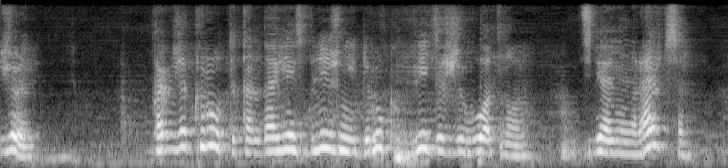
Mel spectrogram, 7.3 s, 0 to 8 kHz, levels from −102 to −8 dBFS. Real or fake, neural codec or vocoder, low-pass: fake; codec, 44.1 kHz, 2.6 kbps, SNAC; 7.2 kHz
